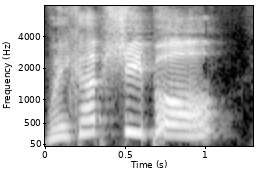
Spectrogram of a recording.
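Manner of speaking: very high, very loud, awful-voiced yell. Mocking a person who would say sheeple: mock yelling in the worst voice.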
